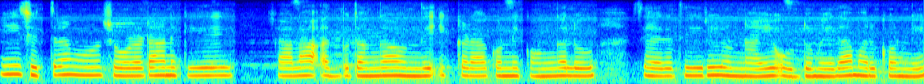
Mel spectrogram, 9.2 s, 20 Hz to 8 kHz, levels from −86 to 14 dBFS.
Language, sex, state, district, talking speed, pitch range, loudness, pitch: Telugu, female, Andhra Pradesh, Guntur, 95 wpm, 225-240 Hz, -14 LUFS, 235 Hz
